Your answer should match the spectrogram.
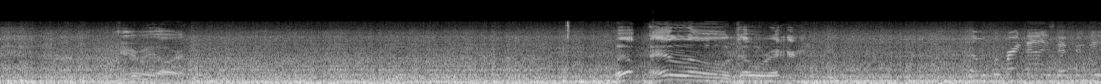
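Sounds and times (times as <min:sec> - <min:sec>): road noise inside cab: 0:00.0 - 0:11.0
vehicle engine rumble: 0:00.0 - 0:11.0.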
